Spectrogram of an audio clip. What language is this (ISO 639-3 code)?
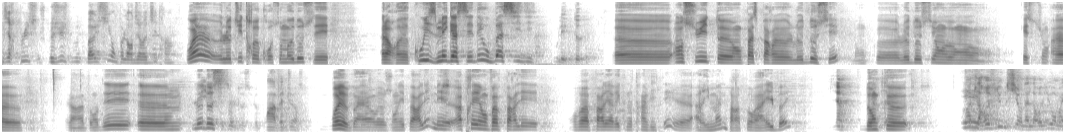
fra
